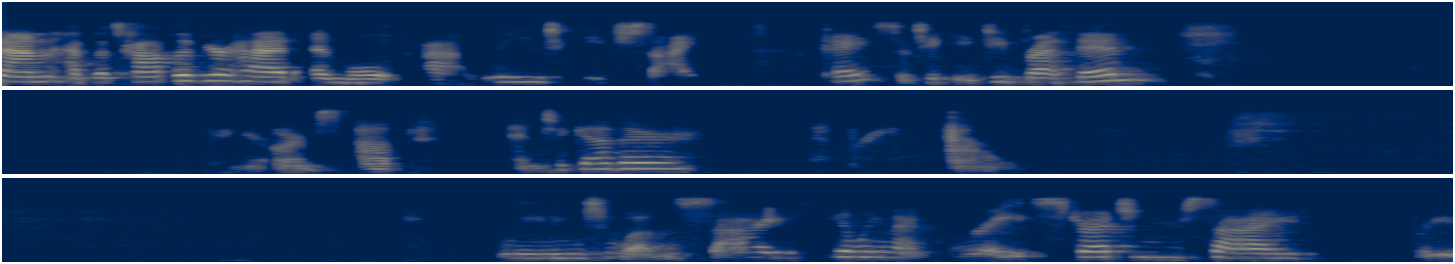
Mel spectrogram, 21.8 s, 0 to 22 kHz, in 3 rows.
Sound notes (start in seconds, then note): 6.2 inhales heavily; 13.6 exhales heavily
